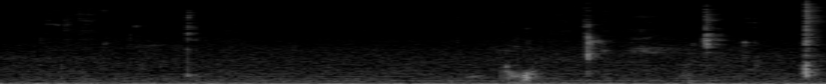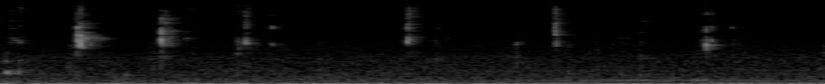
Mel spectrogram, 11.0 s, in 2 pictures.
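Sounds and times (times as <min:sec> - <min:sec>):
person chewing food: 0:03.1 - 0:10.6
wet mouth clicks and smacks: 0:03.4 - 0:07.5, 0:08.2 - 0:10.5.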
